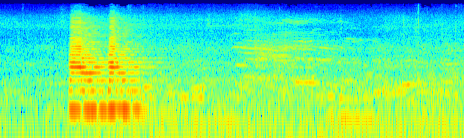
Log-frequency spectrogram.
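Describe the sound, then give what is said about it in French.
A short, loud vehicle horn honk rings out, followed by low engine and street rumble as five grey buses with tinted windows pull in and park, with faint voices talking in the background. “cinq bus gris aux vitres fumées se garent.”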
